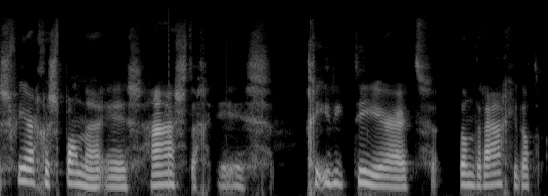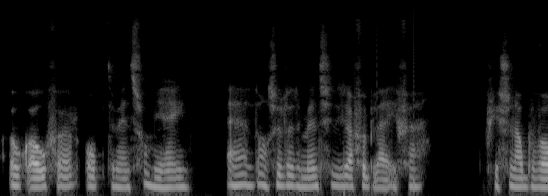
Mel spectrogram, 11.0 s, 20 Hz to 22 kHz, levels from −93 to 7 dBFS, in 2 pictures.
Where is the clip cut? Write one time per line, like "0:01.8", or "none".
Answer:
0:04.5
